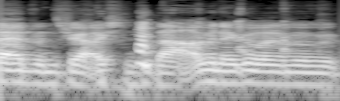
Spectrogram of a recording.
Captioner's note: laughing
